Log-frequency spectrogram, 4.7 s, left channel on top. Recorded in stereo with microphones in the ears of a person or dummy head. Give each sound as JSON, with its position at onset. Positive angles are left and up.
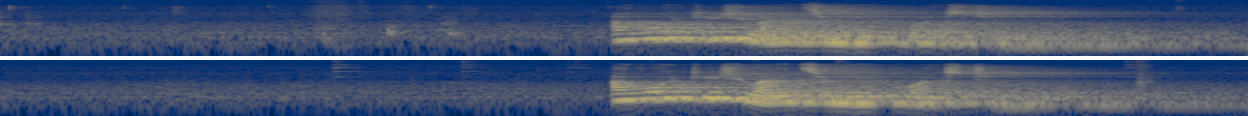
{"t": 2.3, "sound": "a woman speaking", "side_deg": -50, "distance_m": 0.7}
